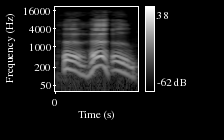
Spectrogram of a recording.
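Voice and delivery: high hammed-up ho ho ho; pompous chuckle. A narrator's reading. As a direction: chuckle grandly at the seal. Rabbit impressed by seal.

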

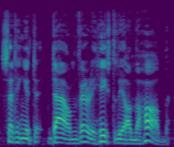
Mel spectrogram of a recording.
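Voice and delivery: ordinary delivery

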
